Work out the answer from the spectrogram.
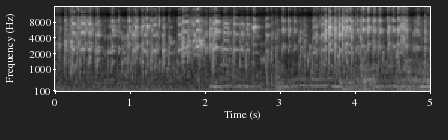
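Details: Budgerigar warbling in bursts of high, rapid chirps and squeaky twitters, swelling and easing every second or so, with a low steady hum-like tone underneath in the second half.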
